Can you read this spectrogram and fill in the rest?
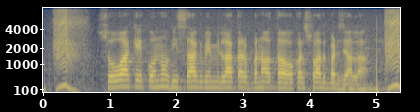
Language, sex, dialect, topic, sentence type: Bhojpuri, male, Northern, agriculture, statement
